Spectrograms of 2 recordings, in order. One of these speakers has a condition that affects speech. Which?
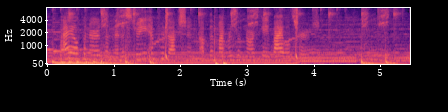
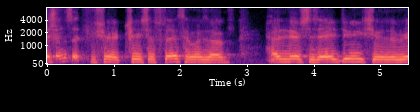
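The second: speech impairment after accident; initially no speech or movement, relearned speaking, difficulty persists.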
